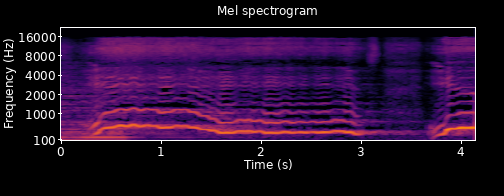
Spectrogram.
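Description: Background music: a high, wordless humming voice holds a slow melody. One long wavering note steps down partway through and breaks off about three seconds in, and a new note swells in just before the end.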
